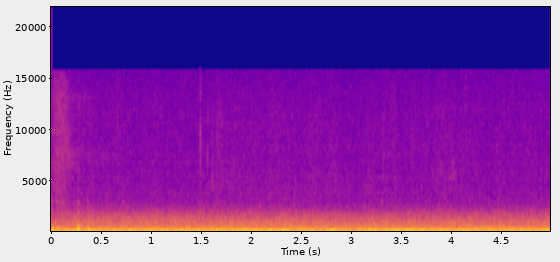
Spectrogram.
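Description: Mazda MX-5 RF on the move, heard from inside the car: a steady low rumble of engine and road noise.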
